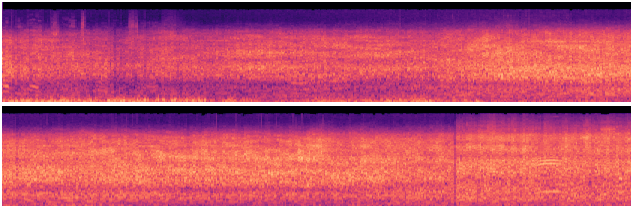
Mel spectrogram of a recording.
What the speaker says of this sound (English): That one's a pretty big plane, actually.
